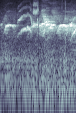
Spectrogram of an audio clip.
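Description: Cockatiels and lovebirds in a breeding aviary, chirping in bright overlapping tweets close by, continuous over a soft background.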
